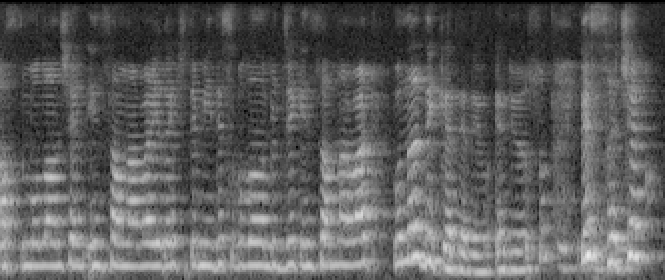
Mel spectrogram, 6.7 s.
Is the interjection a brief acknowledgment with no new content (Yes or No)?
Yes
